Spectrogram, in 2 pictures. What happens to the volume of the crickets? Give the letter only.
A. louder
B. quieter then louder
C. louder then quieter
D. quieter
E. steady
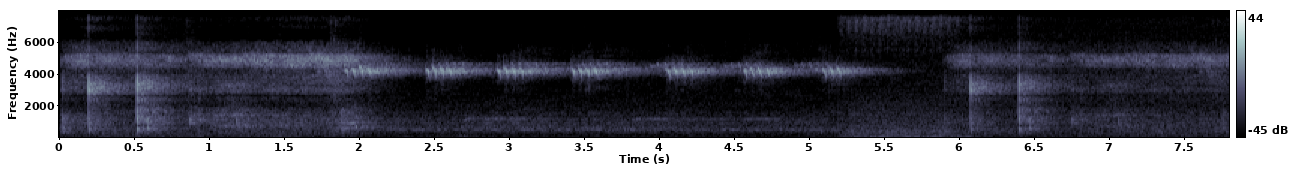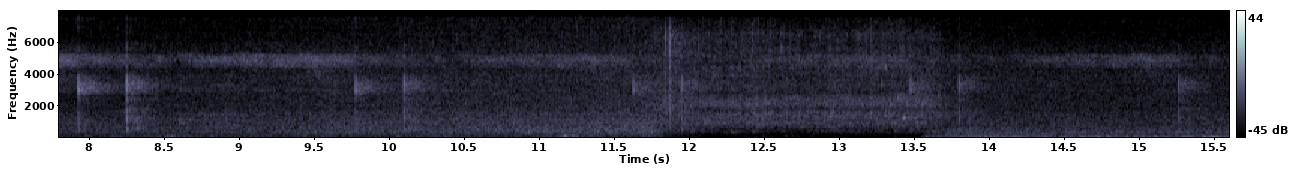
D.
